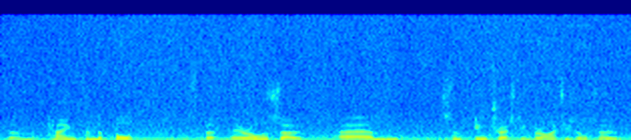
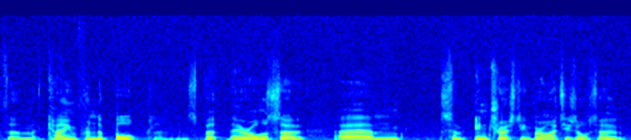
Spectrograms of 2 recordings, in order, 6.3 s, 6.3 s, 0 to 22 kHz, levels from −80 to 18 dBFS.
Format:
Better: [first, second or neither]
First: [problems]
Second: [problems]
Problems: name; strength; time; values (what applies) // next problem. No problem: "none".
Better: second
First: hiss; loud; throughout; 8 dB below the speech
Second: hiss; faint; throughout; 25 dB below the speech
